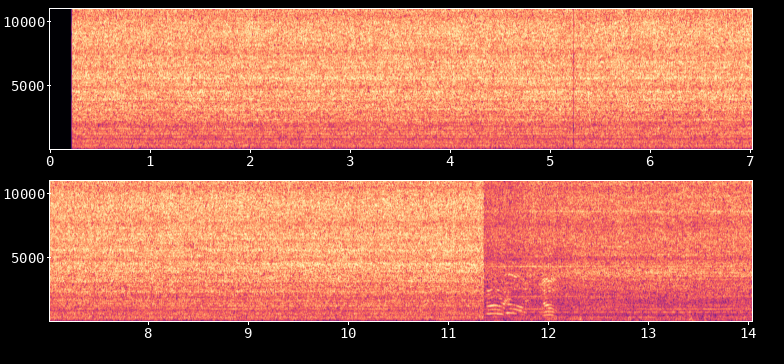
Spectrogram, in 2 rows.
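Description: MH-60S Sea Hawk helicopter's twin turboshaft engines and rotor running, a loud steady noise with a thin high whine, heard from inside the open cabin. About eleven seconds in it cuts to a quieter scene with a few voices over distant engine noise.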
